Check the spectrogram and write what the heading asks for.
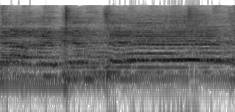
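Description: Live music: a man singing into a microphone over acoustic guitar, ending in one long held note.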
